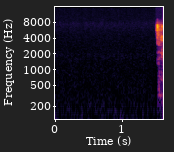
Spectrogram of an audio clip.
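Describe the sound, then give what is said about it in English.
A sudden, loud sneeze bursts out near the end after a long stretch of near silence, a single sharp explosive puff of breath with no talking around it. “Oh, God bless you, esteemed ….”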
